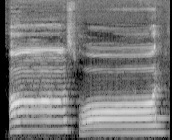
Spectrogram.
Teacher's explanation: للظالمین انصار، صاد کو موٹا پڑھنا ہے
